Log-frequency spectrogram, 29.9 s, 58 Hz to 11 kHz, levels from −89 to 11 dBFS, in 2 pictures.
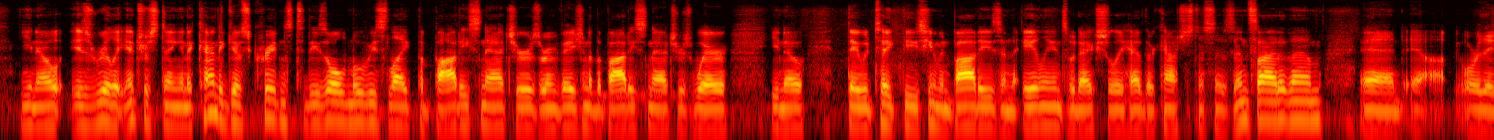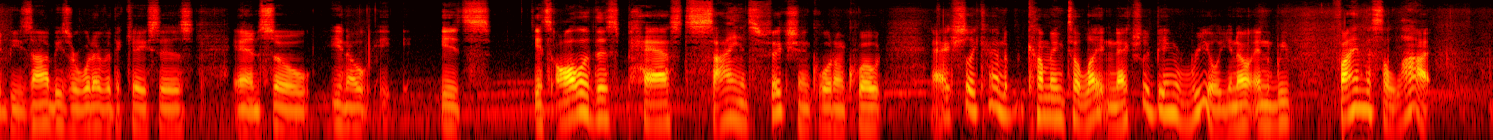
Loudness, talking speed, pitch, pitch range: -28 LUFS, 175 wpm, 105 Hz, 95-135 Hz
